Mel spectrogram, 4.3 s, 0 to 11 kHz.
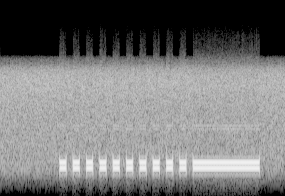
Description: Telephone call progress tone (North American plan), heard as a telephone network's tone, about 350, 440 Hz, 0.1 s on and 0.1 s off. Stutter dial tone.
